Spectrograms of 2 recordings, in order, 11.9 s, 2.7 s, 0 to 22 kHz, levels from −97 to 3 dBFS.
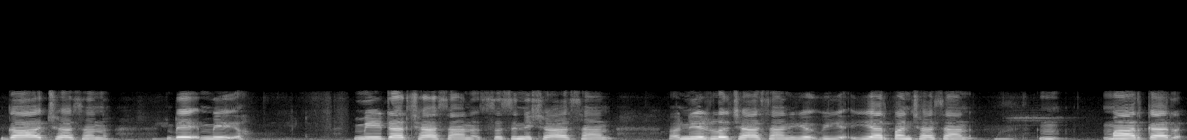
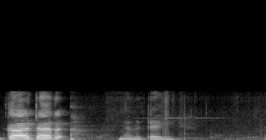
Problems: constant background noise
